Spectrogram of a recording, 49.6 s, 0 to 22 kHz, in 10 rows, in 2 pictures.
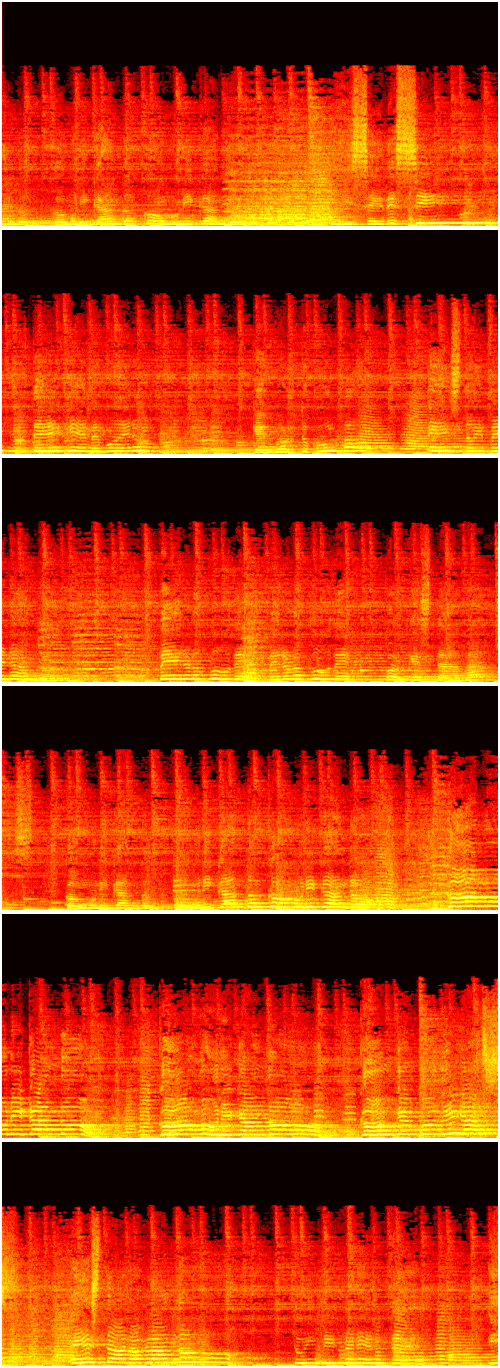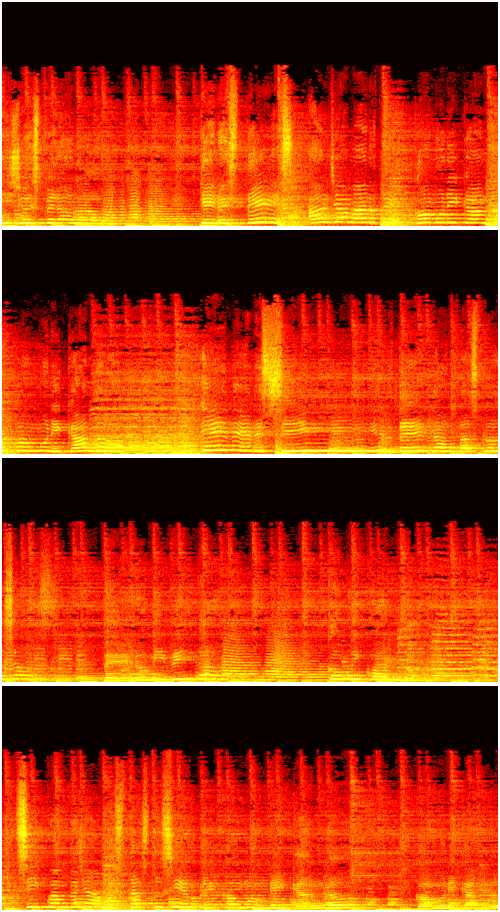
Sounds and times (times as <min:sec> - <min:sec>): Music: 0:00.0 - 0:49.6.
